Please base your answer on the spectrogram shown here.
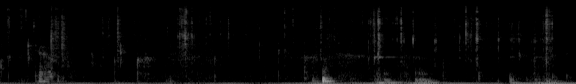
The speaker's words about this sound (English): I'm going to go for a fully formed chip as well. And get a good little scoop, because we don't really have very much left here, so we'll try to polish it off.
